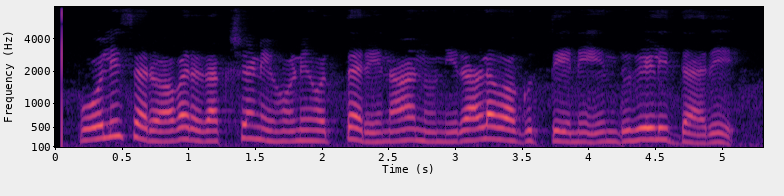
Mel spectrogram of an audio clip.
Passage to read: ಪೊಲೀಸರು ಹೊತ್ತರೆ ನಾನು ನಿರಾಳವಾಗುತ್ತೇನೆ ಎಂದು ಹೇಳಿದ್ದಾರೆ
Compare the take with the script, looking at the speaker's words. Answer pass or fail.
fail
